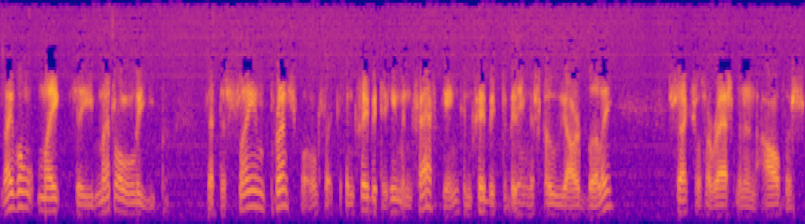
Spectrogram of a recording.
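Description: Low-pitched man, Appalachian accent, gravelly and clean-toned, folksy storytelling, plain-spoken interview guest, dull lo-fi radio sound. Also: animated, normal speed. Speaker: interview guest, founder of a foundation.

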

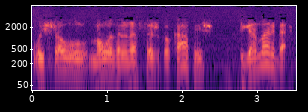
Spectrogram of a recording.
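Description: A man with an Appalachian accent telling stories off the cuff as a radio interview guest, folksy, plain-spoken and unhurried. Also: mid-range voice, lively intonation, gravelly, husky. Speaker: interview guest, founder of a foundation. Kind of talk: unscripted storytelling in a radio interview. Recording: dull lo-fi radio interview sound.

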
